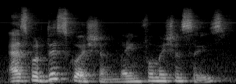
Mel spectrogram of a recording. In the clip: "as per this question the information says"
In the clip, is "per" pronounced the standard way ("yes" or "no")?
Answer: no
